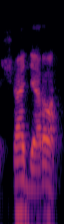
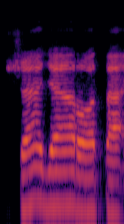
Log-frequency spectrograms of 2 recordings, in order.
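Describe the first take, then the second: First: The word ends with an h sound. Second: The word ends with a ta sound. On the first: The reader stops at this word. "Kalau wakaf" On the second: The reader continues without stopping. "ini tak marbutah"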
